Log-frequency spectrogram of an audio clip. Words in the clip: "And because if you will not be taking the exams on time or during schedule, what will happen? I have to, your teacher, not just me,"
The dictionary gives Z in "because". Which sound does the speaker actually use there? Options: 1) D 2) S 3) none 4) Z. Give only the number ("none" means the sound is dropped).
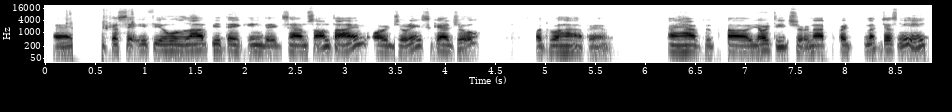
3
